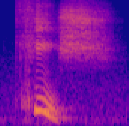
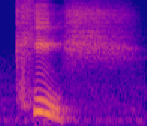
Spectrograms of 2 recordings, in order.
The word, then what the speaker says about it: quiche: and sound it out quiche totally wrong though this is a french word and we pronounce it quiche quiche strong k in the beginning sh at the end quiche and quiche is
